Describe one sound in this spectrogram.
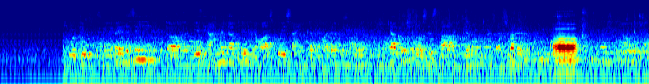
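A second man speaks calmly into a microphone, close by.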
